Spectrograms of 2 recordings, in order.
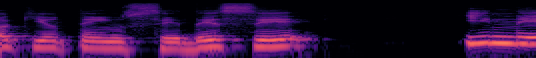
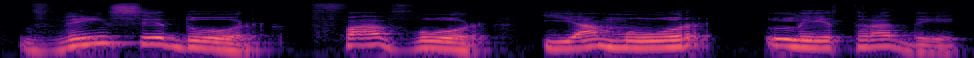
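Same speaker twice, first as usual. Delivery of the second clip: drawn-out rhyme reading; slow rhyme demo; slower than usual. Shown as a demonstration. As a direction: stretch each rhyme word slowly. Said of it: "que é a letrinha D". (leitura lenta das rimas)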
